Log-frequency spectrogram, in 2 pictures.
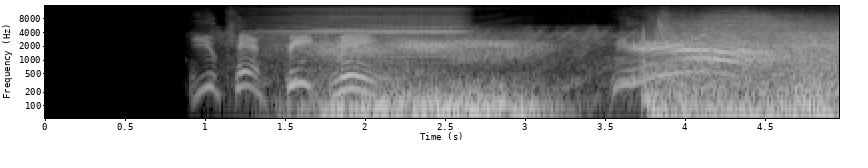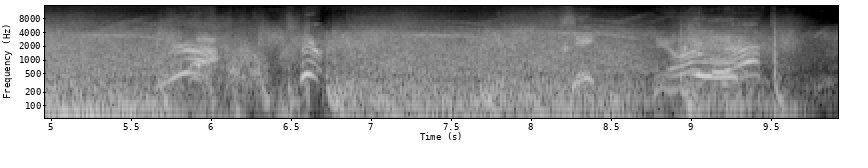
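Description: Punches and energy blasts crash in a video game fight.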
